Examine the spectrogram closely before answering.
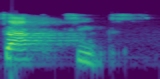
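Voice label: "tactics", Nigerian Pidgin, female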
